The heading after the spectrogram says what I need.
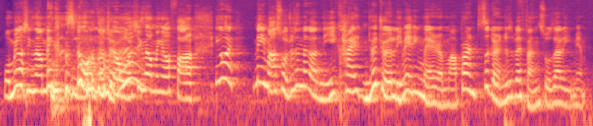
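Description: A young woman, co-hosting a podcast and telling stories in a lively way, laughing often. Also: sits high, very fast, hardly any pauses. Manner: animated storyteller, laughs often. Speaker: podcast co-host. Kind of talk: casual chat.

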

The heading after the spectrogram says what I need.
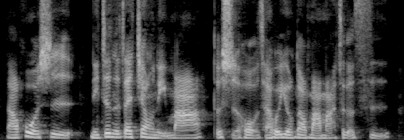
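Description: A woman, co-hosting a podcast in casual chat and telling animated stories. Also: low voice, fast talker, breathy edge. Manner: animated storytelling, acts out voices with laughs. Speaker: podcast co-host.

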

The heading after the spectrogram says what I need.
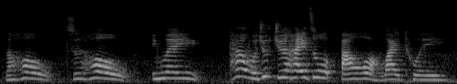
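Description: A little hiss or hum sits under this woman's high-pitched voice as she talks at a moderate pace. She has a Malaysian Mandarin accent and is casually telling a personal story on a podcast, lively in the way she acts out quoted dialogue.

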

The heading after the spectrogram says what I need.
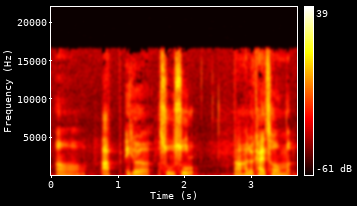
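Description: A woman from Taiwan, co-hosting a podcast and telling childhood stories in a lively way, acting out the voices of the people in them and often laughing. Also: mid-range voice, moderate pace, clear, resonant tone, no echo. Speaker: podcast co-host. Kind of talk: casual chat, storytelling.

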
